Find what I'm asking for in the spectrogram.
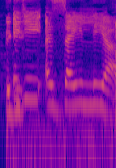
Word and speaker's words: Iggy Azalea: Iggy Azalea.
